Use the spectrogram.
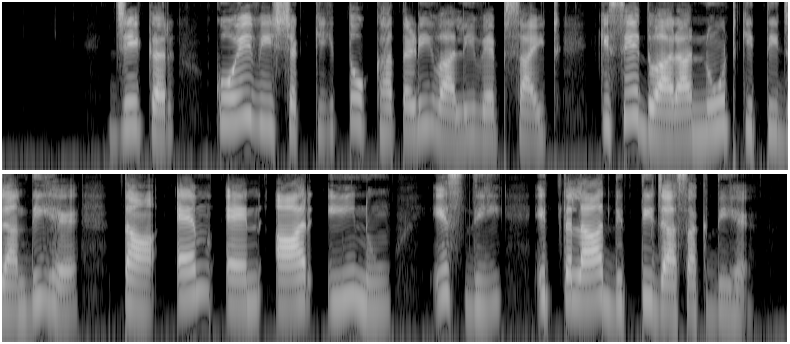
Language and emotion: Punjabi, neutral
